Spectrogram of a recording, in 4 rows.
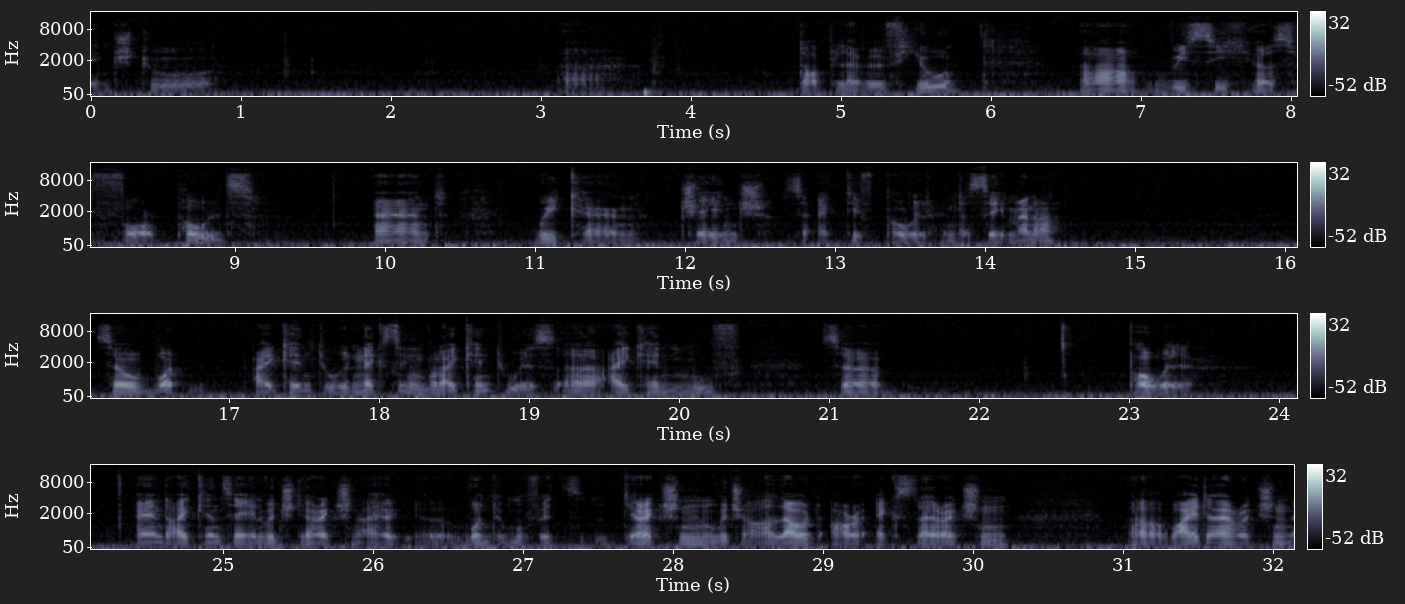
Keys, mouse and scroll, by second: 1.2 KP_Subtract, 5.1-6.4 drag, 11.7 click, 12.6 click, 13.4 click, 14.4 click, 14.9 click.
